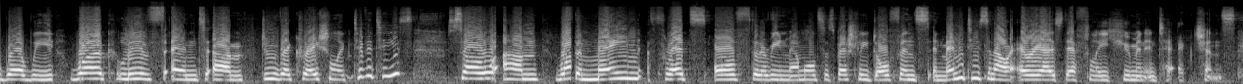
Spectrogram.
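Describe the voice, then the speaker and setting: Poor audio captures a young woman with a fairly high pitch and a darkish tone. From Germany, she works as a research veterinarian and has a German accent with some Australian mixed in. She gives a chatty public talk peppered with ums, restarts and corrections of herself.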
